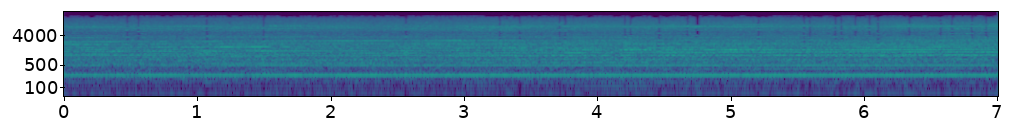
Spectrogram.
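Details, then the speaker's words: 1980s CDC Finch 8-inch hard drive powered up for seek and read tests: smooth spindle spin-up with quiet bearings, but no head-seek clatter follows; heads fail to self-seek. "[Music] the heads should have done a self-seek and they didn't that's not good"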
